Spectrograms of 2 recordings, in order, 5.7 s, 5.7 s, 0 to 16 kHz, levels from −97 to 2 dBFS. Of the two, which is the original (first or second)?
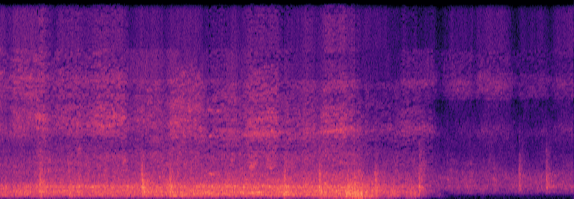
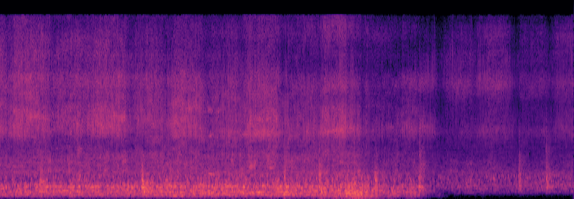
first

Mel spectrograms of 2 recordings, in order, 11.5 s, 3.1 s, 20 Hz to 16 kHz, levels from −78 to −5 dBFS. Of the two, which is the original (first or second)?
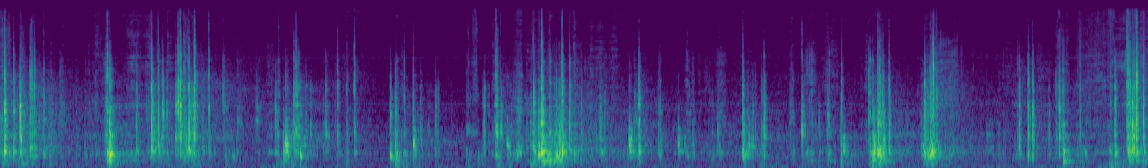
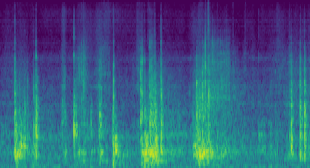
first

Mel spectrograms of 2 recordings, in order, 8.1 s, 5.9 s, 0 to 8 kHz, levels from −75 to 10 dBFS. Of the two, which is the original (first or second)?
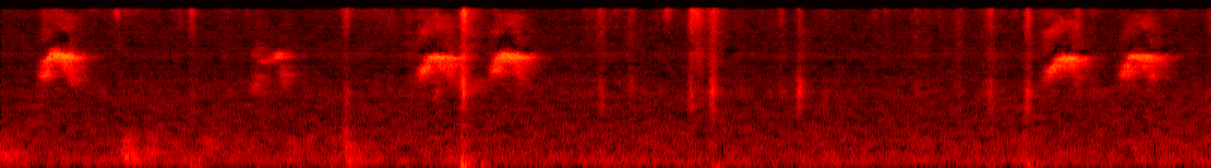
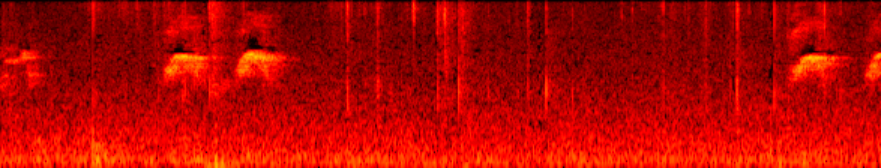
second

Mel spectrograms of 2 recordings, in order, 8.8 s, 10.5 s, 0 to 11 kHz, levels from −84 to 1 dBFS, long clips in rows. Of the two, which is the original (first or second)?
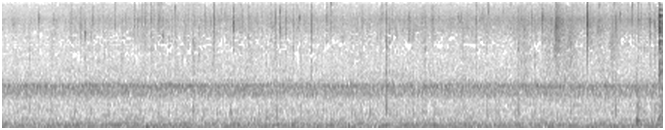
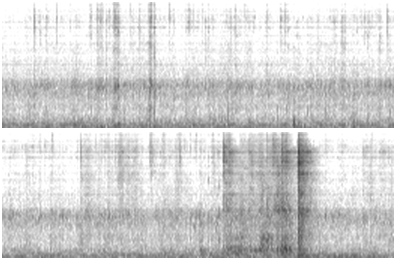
first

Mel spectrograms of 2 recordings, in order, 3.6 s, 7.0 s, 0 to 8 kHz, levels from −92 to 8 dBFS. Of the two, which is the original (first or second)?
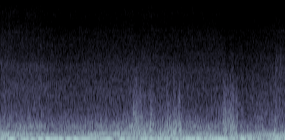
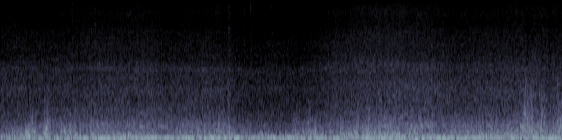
first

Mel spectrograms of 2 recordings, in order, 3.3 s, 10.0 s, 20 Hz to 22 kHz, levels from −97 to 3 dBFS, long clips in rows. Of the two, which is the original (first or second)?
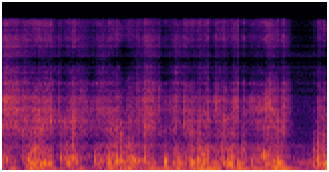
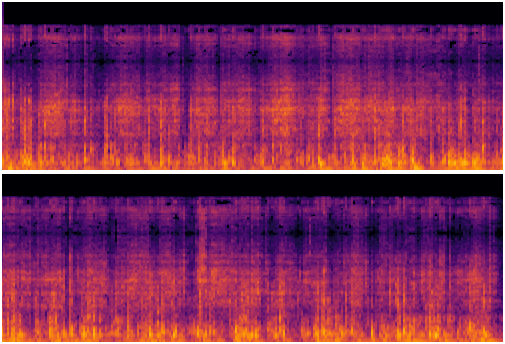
second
